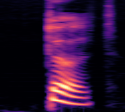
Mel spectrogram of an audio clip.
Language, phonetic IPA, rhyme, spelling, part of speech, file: Hungarian, [ˈtølt], -ølt, tölt, verb, Hu-tölt.ogg
- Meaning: 1. to pour 2. to charge (electrically) 3. to load 4. to pass (time), spend (time) with something (-val/-vel)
